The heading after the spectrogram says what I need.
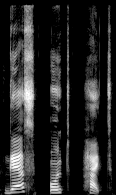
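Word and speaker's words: Gesundheit: there is a funny looking word which is pronounced gas and height it is the german word that wishes someone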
